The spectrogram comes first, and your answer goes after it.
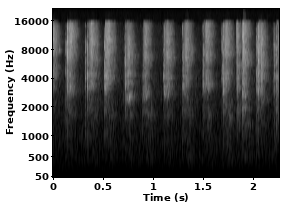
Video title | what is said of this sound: Chalk Ola Review | you can hear kind of like a little marble or something in there, because it's water paint based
